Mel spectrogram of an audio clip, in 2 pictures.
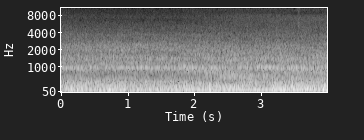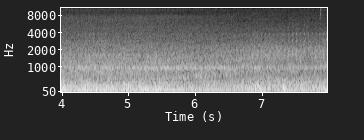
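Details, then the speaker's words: Likely 1950s W. W. Welch Air-Flight 20" box fan, model 20W-U, with a Universal motor and Torrington aluminium blades, freshly oiled and on high: a smooth, steady motor hum and an even rush of air, no rattles or ticking; normal running. "it's really quiet I am actually astounded at how how quiet this thing is it's a very smooth Runner too"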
